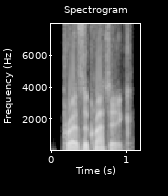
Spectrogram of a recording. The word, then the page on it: presocratic: British English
